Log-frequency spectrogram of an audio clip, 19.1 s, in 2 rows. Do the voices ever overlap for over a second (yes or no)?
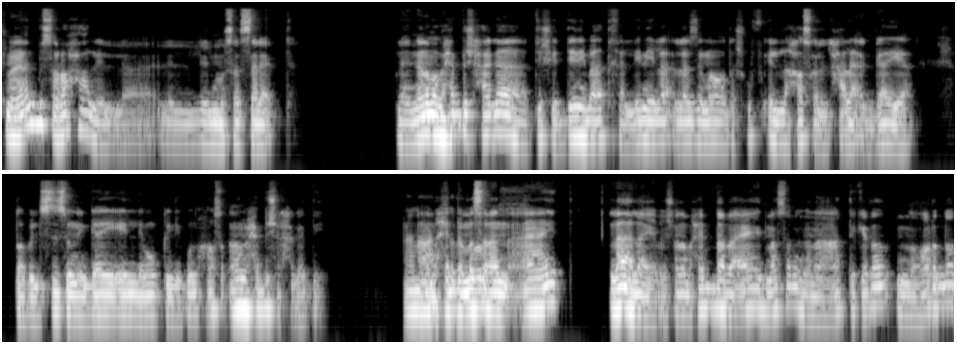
yes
